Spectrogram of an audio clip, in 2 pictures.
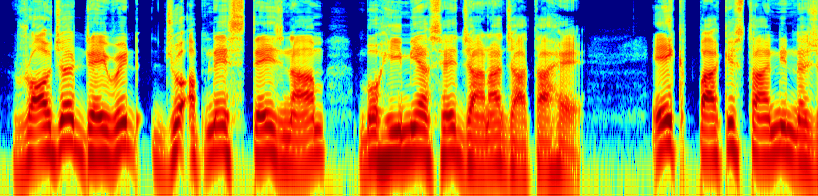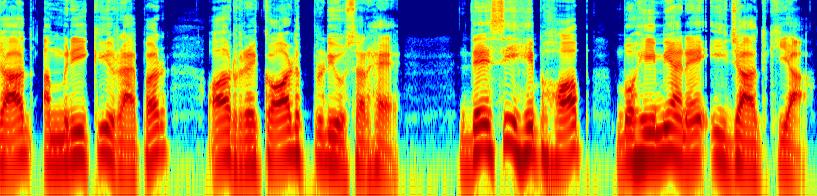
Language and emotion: Urdu, neutral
